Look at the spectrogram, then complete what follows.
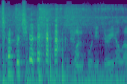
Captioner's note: laughing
